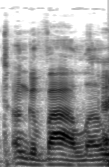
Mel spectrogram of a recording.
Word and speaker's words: Tagovailoa: I just like saying his name, Tagovailoa.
